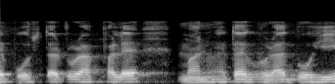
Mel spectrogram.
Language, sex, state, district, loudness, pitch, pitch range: Assamese, male, Assam, Sonitpur, -16 LUFS, 115 Hz, 110-120 Hz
